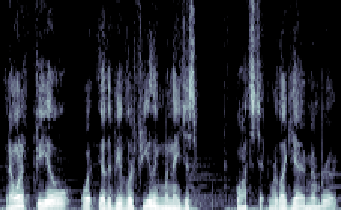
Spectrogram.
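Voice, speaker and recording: Opinionated, swearing man, slightly high voice. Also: steady tone, quick pace, warm tone, soft background music. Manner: profane, opinionated, emphatic. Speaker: podcast co-host. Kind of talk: casual film discussion chat.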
